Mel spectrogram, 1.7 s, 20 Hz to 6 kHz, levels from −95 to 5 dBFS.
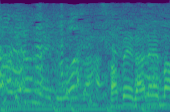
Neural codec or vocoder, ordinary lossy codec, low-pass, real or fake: none; MP3, 24 kbps; 5.4 kHz; real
